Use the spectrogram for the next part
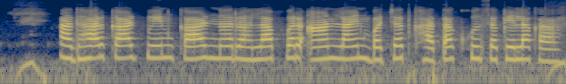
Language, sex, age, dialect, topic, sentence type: Bhojpuri, female, 18-24, Southern / Standard, banking, question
